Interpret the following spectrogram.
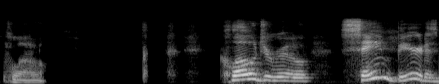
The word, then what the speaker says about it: Claude: Claude Way with a nice beard. pronounced Clo.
